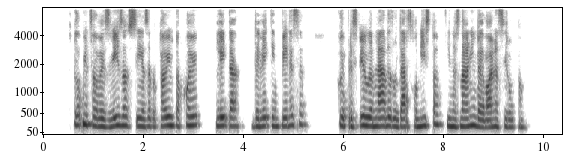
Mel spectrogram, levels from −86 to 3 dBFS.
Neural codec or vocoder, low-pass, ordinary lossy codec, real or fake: codec, 16 kHz, 1 kbps, FreqCodec, larger model; none; none; fake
